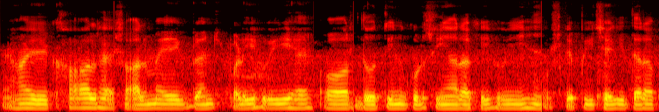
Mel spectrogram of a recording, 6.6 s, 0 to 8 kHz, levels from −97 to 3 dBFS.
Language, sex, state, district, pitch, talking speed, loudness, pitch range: Hindi, male, Uttar Pradesh, Budaun, 110 Hz, 210 wpm, -30 LUFS, 110-115 Hz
